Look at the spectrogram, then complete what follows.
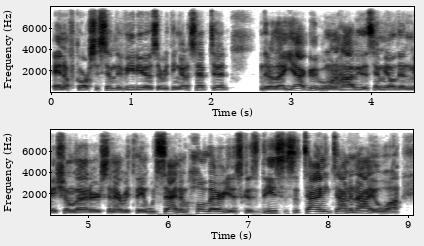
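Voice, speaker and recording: An animated man with a Spanish accent speaks in a bright, sharp tone. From Venezuela. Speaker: roofing contractor. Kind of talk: podcast interview. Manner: casual, animated storytelling.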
